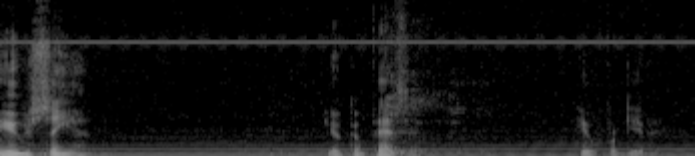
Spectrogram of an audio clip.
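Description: An elderly man speaks in short, emphatic phrases through a microphone in a large room.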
